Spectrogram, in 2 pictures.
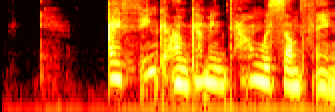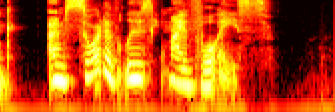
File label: lose voice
